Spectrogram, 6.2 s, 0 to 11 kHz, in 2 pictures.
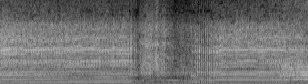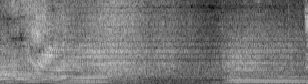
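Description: A Ferrari Enzo's naturally aspirated 6-litre V12 revs hard and close, a loud rising and falling scream that climbs through gears with brief dips between shifts, continuous and unaccompanied by talk.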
